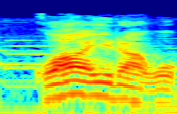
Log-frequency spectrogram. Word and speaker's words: 夬: 별로 쓰이지 않는 글자입니다 중국어로 와이라고 발음하는데 회의 생긴 모양으로 활을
